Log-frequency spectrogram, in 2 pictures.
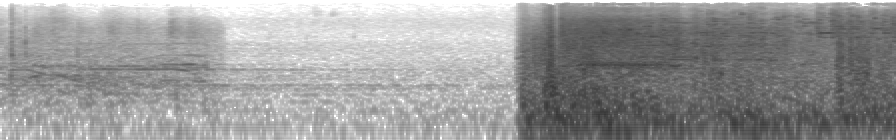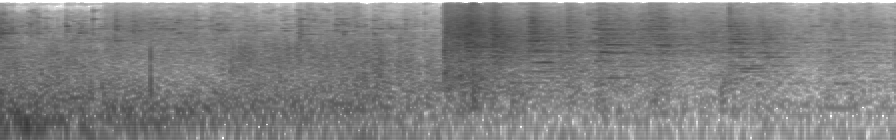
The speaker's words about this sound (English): The door explodes.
